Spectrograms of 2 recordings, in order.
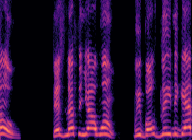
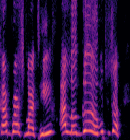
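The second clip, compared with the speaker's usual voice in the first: indignant protest; 6 semitones higher than usual. Retold or imitated. Young hooper brushing off Charles's advice, indignant. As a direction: voice climbing higher, defensive and cocky. Retelling her cocky reply to Charles.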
